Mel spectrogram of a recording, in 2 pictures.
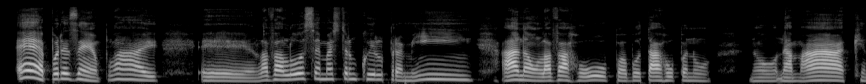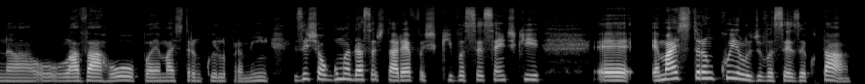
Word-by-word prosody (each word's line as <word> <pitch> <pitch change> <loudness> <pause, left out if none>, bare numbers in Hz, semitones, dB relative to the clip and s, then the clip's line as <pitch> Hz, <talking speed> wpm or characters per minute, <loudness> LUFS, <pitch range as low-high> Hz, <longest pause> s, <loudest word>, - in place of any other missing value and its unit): É, 315 -7 +6
por 245 +4 -1
exemplo: 220 -6 -1
"Ai, 220 -6 +1 0.4
eh, 170 -4 -4
lavar 205 +3 +1
louça 255 +4 0
é - - -2
mais 245 0 -4
tranquilo 240 -2 -5
para 210 -4 -5
mim. 220 +2 -6 0.3
Ah, 205 +3 +8
não, 190 -4 0
lavar 180 +2 +2
roupa, 185 0 -4
botar 180 +1 +1
a - - +3
roupa 180 0 -7
no 165 -3 -12 0.4
no 160 0 -9
na 160 -1 -1
máquina 165 -2 +3
ou 165 0 -10
lavar 170 0 +2
roupa 175 0 -5
é 160 - -5
mais 165 0 -6
tranquilo 165 -2 -11
para 150 -3 -14
mim". 170 +5 -12 0.3
Existe 250 +6 -3
alguma 245 +3 -2
dessas 220 -1 -1
tarefas 195 0 +1
que 200 - -14
você 205 +1 -6
sente 205 +1 -3
que, 220 -2 -5 0.6
eh, 185 -6 +4 0.2
é 190 - +1
mais 255 +3 +8
tranquilo 285 -5 -1
de 195 0 -9
você 185 0 -3
executar? 175 -3 0
190 Hz, 160 wpm, -23 LUFS, 170-225 Hz, 0.6 s, Ah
